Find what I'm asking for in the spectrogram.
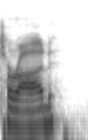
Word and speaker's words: Tyrod: Tyrod was coming back. – Isn't it like pronounced Tarod? – Yeah.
